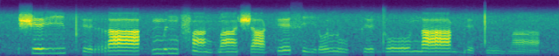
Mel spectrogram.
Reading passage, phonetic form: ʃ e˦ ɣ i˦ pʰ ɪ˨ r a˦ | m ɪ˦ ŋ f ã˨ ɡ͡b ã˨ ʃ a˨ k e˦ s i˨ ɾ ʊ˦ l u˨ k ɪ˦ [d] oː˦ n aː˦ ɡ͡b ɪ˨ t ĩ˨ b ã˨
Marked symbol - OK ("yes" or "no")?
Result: yes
